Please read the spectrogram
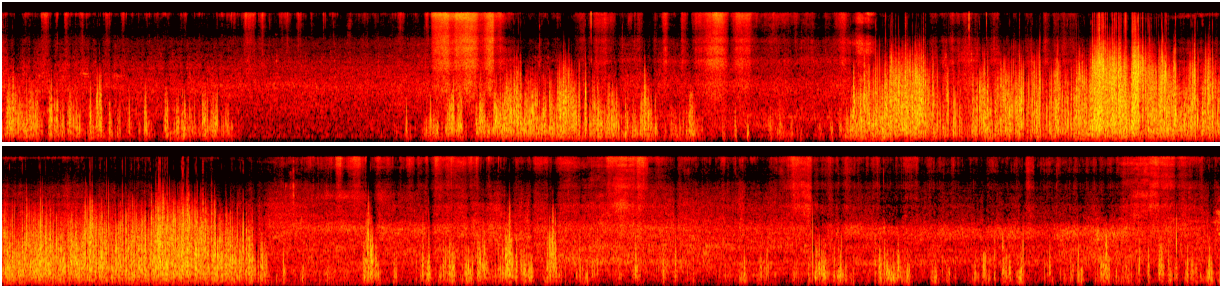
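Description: Wind buffeting a phone's microphone outdoors, rising and falling in gusts. There is a quieter lull a few seconds in, and the loudest, longest gust comes in the middle.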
